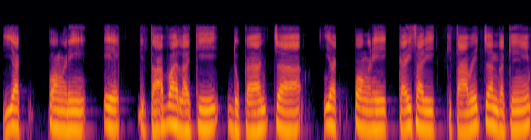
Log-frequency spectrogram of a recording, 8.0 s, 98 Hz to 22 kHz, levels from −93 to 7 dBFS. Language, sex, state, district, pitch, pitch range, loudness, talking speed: Garhwali, male, Uttarakhand, Uttarkashi, 160 Hz, 150-170 Hz, -19 LUFS, 115 wpm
